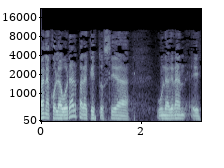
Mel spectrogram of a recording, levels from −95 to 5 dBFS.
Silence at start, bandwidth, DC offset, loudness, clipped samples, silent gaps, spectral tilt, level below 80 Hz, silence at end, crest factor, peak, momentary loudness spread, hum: 0 s; 10.5 kHz; under 0.1%; -21 LUFS; under 0.1%; none; -5.5 dB/octave; -52 dBFS; 0 s; 18 dB; -2 dBFS; 9 LU; none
